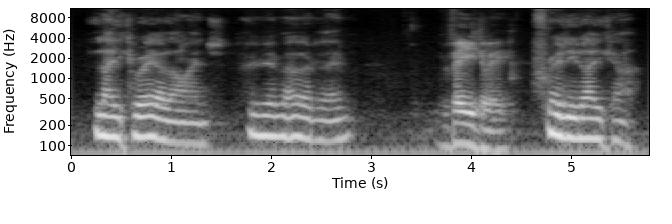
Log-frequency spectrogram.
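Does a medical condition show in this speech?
Yes: Parkinson's.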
